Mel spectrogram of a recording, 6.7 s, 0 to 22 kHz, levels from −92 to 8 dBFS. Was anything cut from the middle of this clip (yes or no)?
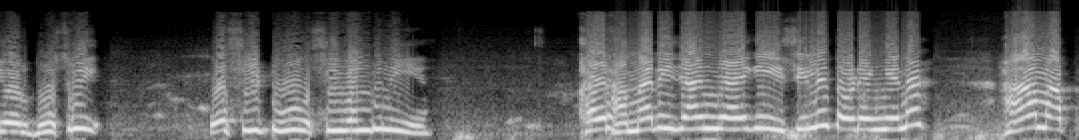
yes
